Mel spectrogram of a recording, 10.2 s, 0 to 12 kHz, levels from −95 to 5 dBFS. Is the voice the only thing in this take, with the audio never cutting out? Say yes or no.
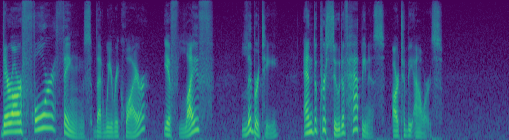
yes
